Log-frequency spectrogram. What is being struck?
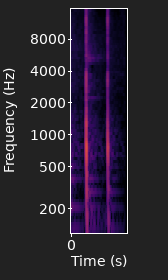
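Smartphone.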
